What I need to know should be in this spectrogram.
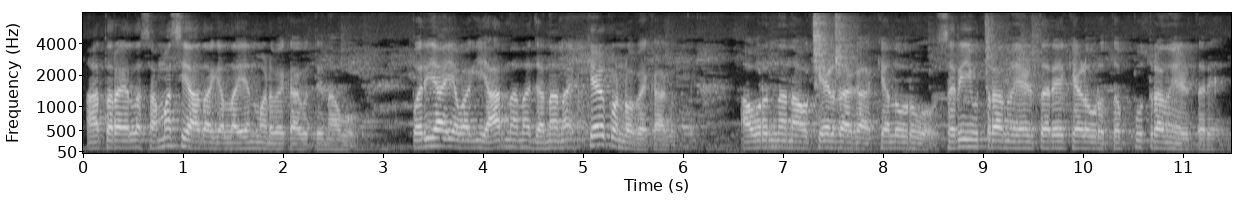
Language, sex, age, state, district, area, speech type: Kannada, male, 30-45, Karnataka, Bangalore Urban, urban, spontaneous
